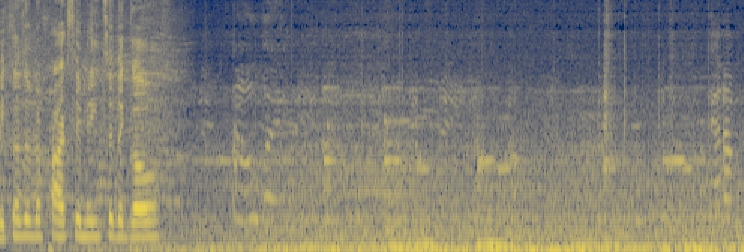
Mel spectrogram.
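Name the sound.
car driving on highway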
